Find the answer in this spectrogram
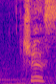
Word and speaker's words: Tschüss: Tschüss. Hasta la Chiz. vista. Chiz. Tschüss. Chuss. That's like, we could be making it up. No, it's casual. Tschüss?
